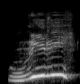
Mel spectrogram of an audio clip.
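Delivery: high, mock-incredulous really; imitating scornful Twitter replies, high and disbelieving; mocking reply. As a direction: parody the doubters with a squeaky really. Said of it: "some of the replies were like".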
